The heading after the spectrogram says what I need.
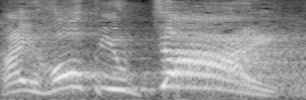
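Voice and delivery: high, slow mock curse; mock shout at another driver; mock yell. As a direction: spit it out like road rage. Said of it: "I said that to a person".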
